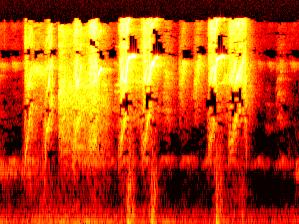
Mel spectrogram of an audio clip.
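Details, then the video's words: Black-naped Monarch in lively nonstop full-variety song, intended as a training model for other cage birds: high, buzzy twittering notes clustered in three bursts over three seconds, with a faint low hum underneath. "Kehicap Ranting Gacor Konslet Full Fariasi Cocok Untuk Pancingan/Masteran Burung Anda"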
